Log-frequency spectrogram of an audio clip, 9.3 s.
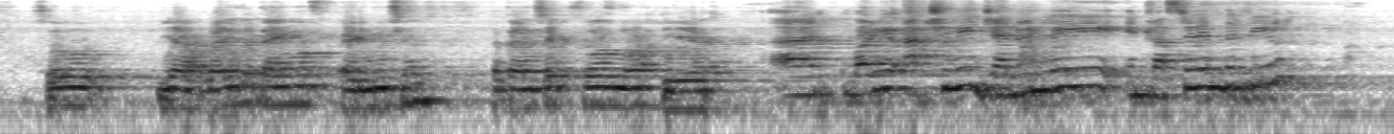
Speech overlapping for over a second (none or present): none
